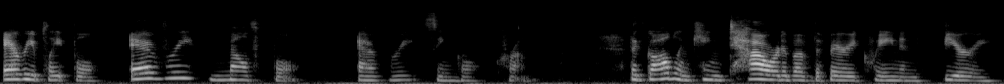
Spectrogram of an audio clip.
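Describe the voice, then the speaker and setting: A woman reading a picture book aloud to preschoolers in an expressive, deliberate way, as a storytime librarian. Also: medium pitch. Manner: slow, deliberate, expressive, pausing to ask questions.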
